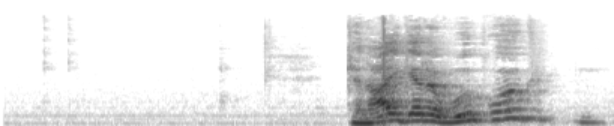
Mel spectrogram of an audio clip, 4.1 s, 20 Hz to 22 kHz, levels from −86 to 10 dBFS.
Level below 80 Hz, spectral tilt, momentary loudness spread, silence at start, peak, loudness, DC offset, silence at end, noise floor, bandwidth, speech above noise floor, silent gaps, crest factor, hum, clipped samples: -58 dBFS; -6.5 dB/octave; 16 LU; 2.3 s; -2 dBFS; -17 LUFS; under 0.1%; 0.1 s; -64 dBFS; 13 kHz; 48 dB; none; 18 dB; none; under 0.1%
